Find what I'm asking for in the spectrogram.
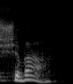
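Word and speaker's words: Shiva (שבע): Now, in Hebrew, the number seven is pronounced Shiva.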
